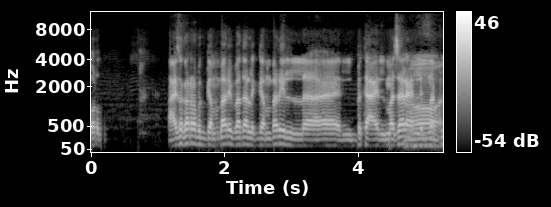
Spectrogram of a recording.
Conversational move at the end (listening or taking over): taking over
